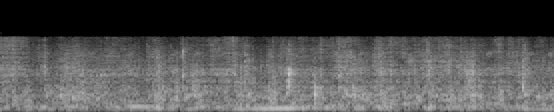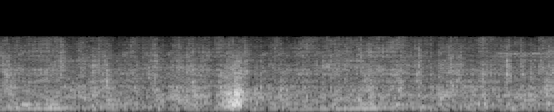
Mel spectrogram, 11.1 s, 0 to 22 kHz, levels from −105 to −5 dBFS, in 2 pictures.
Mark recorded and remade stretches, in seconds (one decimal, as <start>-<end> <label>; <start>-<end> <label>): 0.0-11.1 recorded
